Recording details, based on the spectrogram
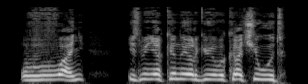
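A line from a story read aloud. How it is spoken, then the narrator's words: Exclamation. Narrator (Russian): воскликнула Катя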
